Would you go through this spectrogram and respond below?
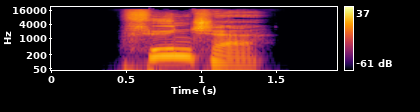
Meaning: inflection of fühnsch: 1. strong/mixed nominative masculine singular 2. strong genitive/dative feminine singular 3. strong genitive plural
- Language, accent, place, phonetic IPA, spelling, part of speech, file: German, Germany, Berlin, [ˈfyːnʃɐ], fühnscher, adjective, De-fühnscher.ogg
